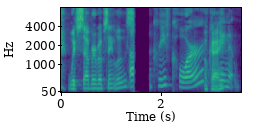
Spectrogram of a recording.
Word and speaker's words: Creve Coeur: And it's spelled like the French word, crève coeur. I don't know if I pronounced that correctly, but it's like broken heart, I believe. But of course, it's been Americanized, so we call it Creve Coeur.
